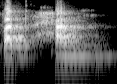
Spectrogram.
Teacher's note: Taknya ada desis sedikit.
